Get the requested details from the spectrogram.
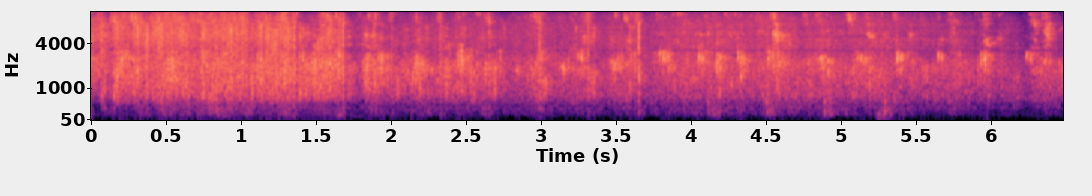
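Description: A crowd at a Villanova reunion breaks into sustained applause for Father Peter's 10th anniversary leading Villanova, many hands clapping in a dense, steady patter that stays fairly loud before thinning slightly toward the end, with no voices.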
